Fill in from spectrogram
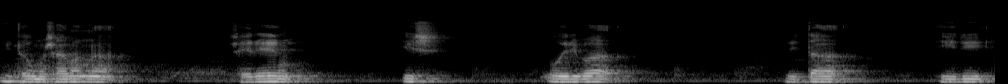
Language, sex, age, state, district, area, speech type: Manipuri, male, 60+, Manipur, Churachandpur, urban, read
